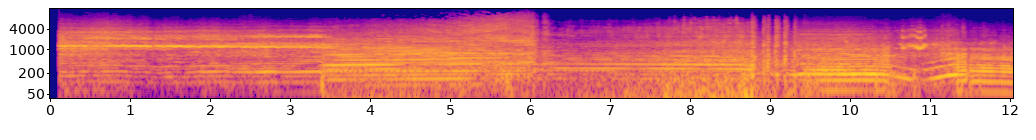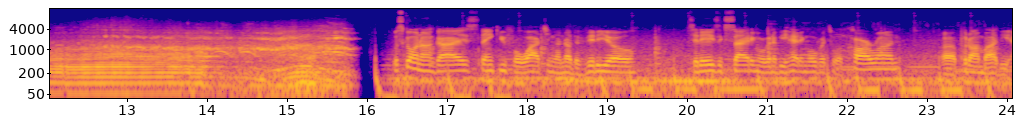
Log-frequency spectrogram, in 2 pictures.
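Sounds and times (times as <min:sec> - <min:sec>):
car engines revving: 0:00.1 - 0:15.9, 0:18.1 - 0:24.0
tires squealing: 0:00.1 - 0:15.9.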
